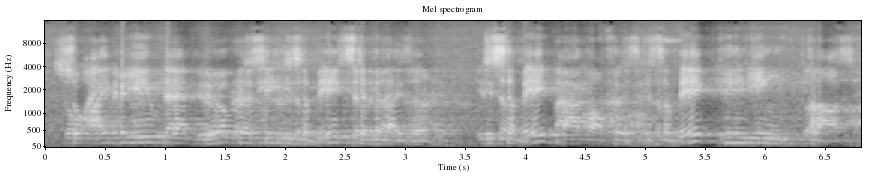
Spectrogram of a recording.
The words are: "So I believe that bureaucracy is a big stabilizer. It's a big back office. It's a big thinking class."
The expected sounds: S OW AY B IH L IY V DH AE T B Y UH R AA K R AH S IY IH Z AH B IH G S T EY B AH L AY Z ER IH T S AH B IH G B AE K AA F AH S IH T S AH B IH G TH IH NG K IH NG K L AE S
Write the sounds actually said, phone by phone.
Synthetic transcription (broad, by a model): S OW AY B IH L IY V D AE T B Y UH R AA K R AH S IY IH Z AH B IH G S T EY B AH L AY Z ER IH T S AH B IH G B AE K AA F AH S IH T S AH B IH G T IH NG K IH NG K L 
